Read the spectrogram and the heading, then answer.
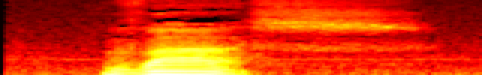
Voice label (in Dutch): "waas", Dutch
